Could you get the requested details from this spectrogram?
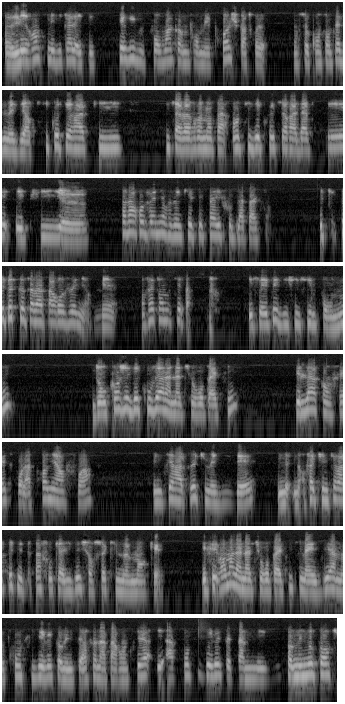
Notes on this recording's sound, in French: Vous me pardonnerez la qualité sonore due à une mauvaise communication téléphonique. Mais j’ai refusé d’enlever à la spontanéité de l’échange en procédant à un nouvel enregistrement.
